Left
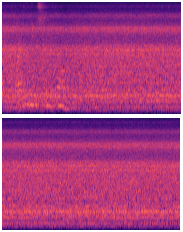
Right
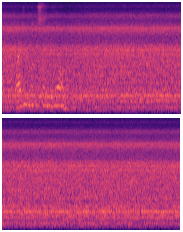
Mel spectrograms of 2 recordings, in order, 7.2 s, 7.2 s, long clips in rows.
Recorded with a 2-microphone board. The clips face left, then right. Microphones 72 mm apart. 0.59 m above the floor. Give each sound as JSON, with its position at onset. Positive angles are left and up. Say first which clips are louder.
{"t": 0.2, "sound": "a woman speaking", "louder": "right 2 dB", "side_deg": -20, "distance_m": 4.5}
